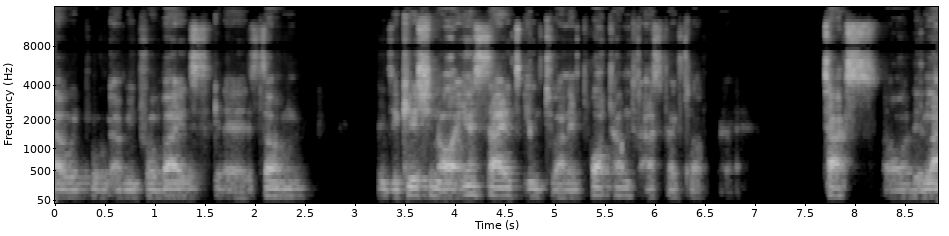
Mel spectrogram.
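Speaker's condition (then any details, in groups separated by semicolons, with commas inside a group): No condition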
